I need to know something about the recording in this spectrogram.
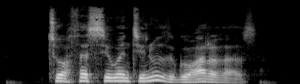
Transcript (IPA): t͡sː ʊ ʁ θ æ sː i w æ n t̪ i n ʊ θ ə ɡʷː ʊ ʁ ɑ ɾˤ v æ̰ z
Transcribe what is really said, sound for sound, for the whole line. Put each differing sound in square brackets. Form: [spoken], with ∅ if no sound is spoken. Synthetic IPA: t͡sː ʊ ʁ θ æ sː i w æ n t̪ i n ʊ [ð] ə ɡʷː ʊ ʁ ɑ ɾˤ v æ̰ z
